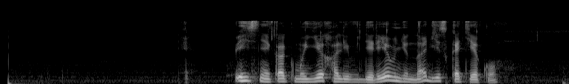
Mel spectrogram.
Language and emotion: Russian, positive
